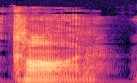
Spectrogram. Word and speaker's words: Kohn: K-O-H-N. – K-O-H-N? – Yeah. – Go coon. Calm. – Is it coon? – Calm. Calm. – There's no M. – I'm not saying N. Calm. – Oh, con. That's what.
